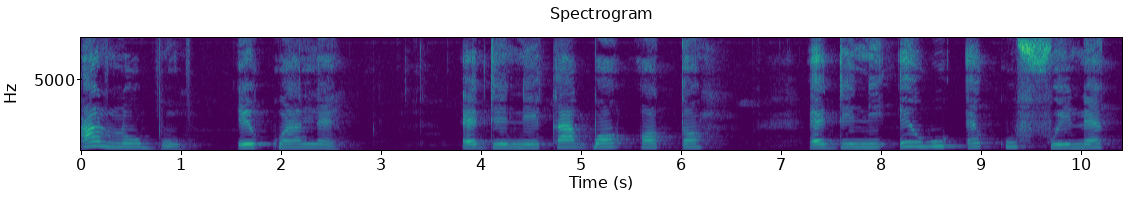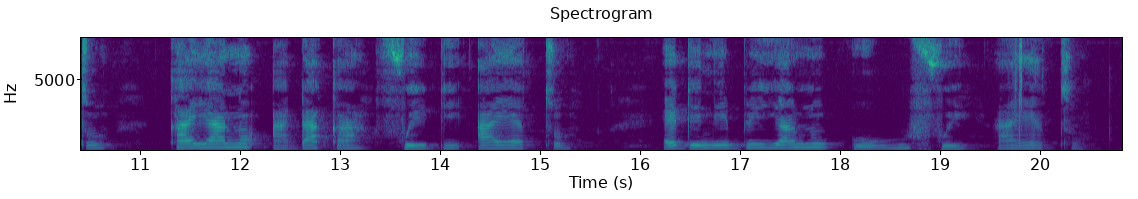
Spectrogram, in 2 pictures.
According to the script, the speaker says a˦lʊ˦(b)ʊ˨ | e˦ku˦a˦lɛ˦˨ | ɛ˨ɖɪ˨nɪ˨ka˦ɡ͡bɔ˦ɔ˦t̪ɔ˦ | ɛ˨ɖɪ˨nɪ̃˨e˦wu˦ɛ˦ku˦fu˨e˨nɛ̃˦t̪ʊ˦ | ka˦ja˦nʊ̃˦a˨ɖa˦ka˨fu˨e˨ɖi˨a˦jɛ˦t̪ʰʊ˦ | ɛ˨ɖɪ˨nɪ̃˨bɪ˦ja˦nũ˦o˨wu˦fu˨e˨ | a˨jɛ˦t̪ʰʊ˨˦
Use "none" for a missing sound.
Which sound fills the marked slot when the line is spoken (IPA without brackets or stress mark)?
b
